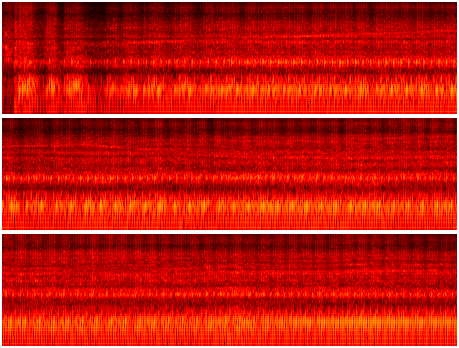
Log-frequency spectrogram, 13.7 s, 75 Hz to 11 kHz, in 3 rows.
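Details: Second-gen Cummins 24-valve diesel with VP44 pump, cold start at about 30°F at 8 a.m., fuel pressure about 21-22 psi (slightly high); catches then stumbles into a lumpy, hiccuping idle; rough cold start, cause not pinned down.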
